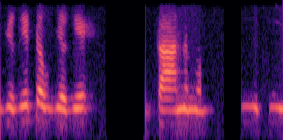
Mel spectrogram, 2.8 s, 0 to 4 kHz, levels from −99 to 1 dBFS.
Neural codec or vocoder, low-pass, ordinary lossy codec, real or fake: none; 3.6 kHz; none; real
